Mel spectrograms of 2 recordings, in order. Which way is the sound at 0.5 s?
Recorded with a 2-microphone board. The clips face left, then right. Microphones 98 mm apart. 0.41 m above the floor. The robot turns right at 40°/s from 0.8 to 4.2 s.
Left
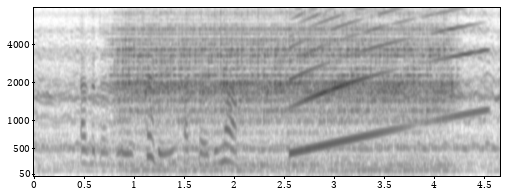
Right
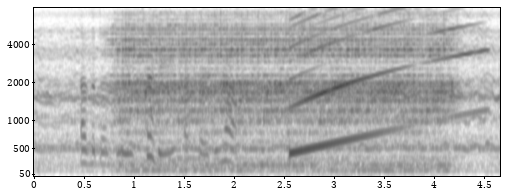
15° right.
